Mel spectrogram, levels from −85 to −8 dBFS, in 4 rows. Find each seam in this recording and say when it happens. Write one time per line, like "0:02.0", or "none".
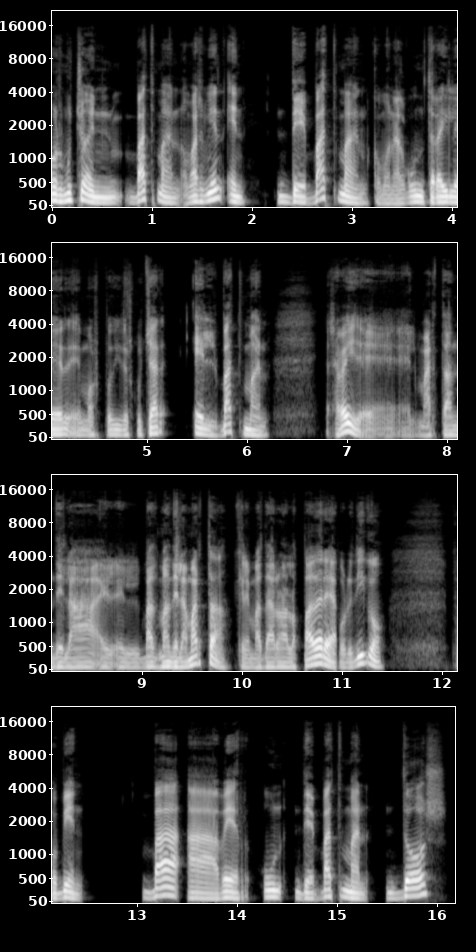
0:09.9
0:10.9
